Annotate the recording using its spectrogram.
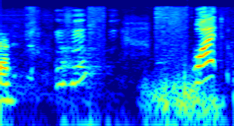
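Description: Brief laughter over a video-call line: short rising voice sounds with a breathy stretch near the end.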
